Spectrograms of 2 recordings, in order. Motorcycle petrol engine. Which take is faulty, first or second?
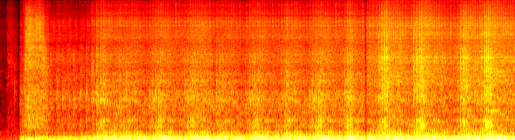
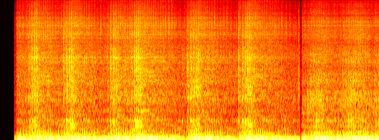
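second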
